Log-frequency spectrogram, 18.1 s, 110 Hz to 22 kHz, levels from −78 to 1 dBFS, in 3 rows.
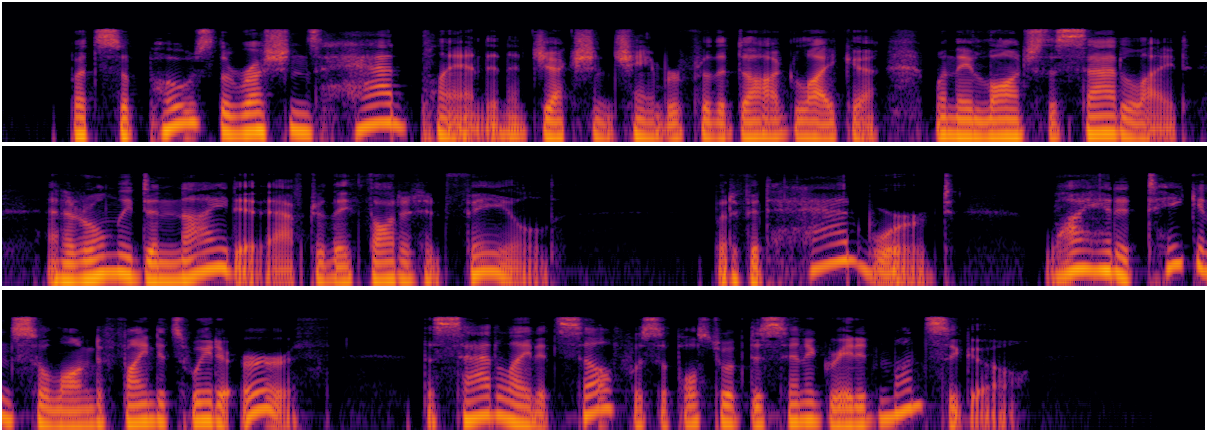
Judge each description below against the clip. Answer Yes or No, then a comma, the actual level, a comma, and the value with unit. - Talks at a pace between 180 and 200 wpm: Yes, average, 185 wpm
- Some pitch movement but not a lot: No, wide, 5.8 semitones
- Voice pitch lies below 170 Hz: Yes, medium, 140 Hz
